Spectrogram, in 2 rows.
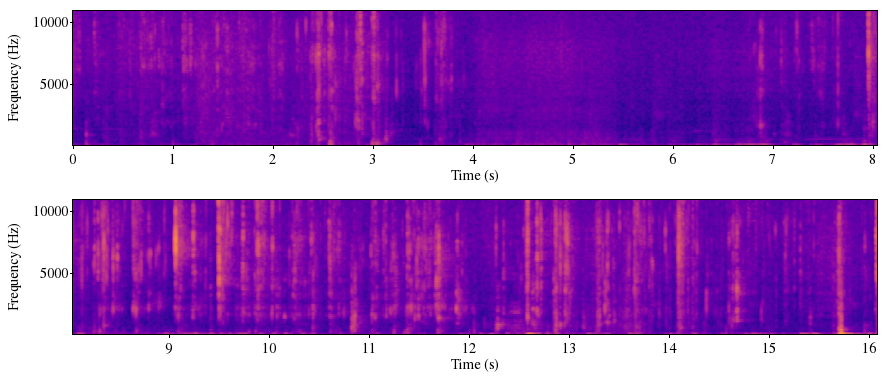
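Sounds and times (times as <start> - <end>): puppy chewing and biting: 0.0 - 3.9, 6.4 - 16.0
dull thumps: 15.6 - 16.0.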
